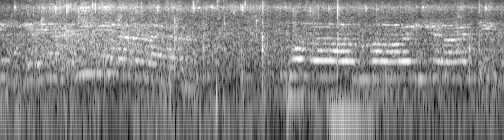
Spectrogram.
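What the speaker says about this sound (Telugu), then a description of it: "ఆయిల్ హీట్ ఎక్కిపోయింది, అందులోని ముక్కలు వేసుకొని బాగా వేగనివ్వాలి." Fish pieces frying in hot oil, a steady soft sizzle with faint crackles and pops, quiet and continuous with no talking.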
